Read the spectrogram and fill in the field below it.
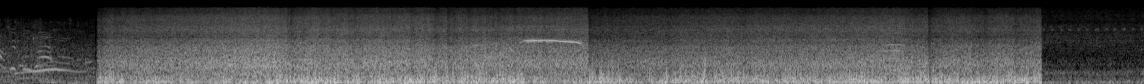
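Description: Waves surge and break with a steady rushing roar.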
